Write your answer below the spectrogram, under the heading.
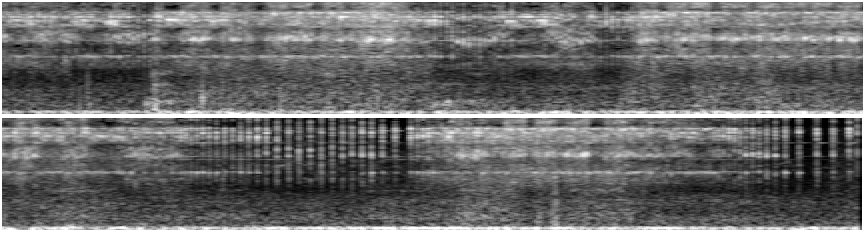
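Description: Shimano Vanford spinning reel working while a large smallmouth bass is played on light line: a steady mechanical whirr from the reel, with two short runs of rapid ticking, about six seconds in and again near the end.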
